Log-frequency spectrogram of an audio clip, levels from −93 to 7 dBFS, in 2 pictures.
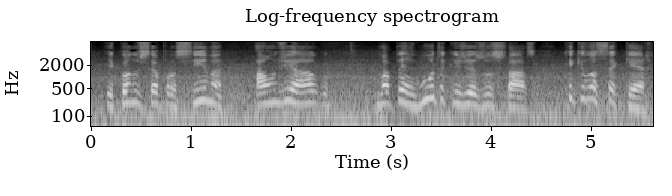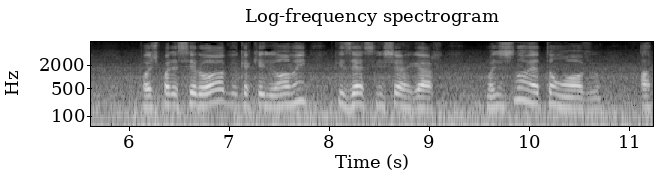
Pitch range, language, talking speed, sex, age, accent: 160-225 Hz, Portuguese, 170 wpm, male, 60-79, Brazilian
